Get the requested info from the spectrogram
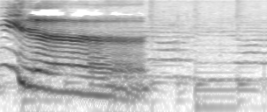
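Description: A single squeaky, cry-like sound falls in pitch over about a second. After it, the bouncy backing music of a children's song plays alone.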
